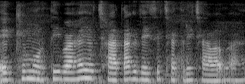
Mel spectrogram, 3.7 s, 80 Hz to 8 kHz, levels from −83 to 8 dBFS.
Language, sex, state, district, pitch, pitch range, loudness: Bhojpuri, female, Uttar Pradesh, Gorakhpur, 190 Hz, 180-205 Hz, -18 LUFS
